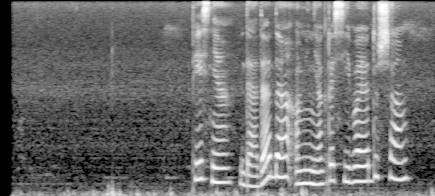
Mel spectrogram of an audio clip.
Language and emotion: Russian, positive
